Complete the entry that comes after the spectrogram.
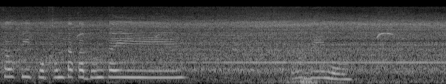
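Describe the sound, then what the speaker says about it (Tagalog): Hair dryer blowing steadily to dry pet birds after their bath, a continuous airy whir running throughout while a person speaks over it and calls to the birds. "Para mag-blower ko kayo"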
